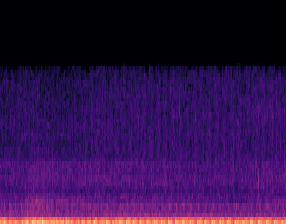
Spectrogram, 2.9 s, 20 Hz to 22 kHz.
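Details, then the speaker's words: Honda Big Red ATC250ES after its no-start was fixed by cleaning the sticky carb and intake and refueling with stabilized gas and Sea Foam; even, steady low single-cylinder thumping with no misses or rattles, running beautifully. "I mean, I'm happy with it. It's running beautifully. Let it run itself out of gas."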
